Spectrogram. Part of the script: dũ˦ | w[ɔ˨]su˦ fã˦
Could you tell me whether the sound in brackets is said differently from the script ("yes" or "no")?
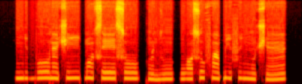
no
